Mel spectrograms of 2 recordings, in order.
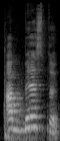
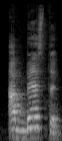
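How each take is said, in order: Both takes have the same delivery.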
